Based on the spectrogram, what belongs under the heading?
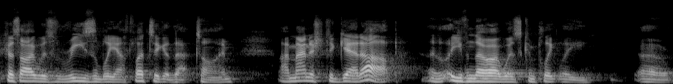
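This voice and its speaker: An English man with a mid-pitched voice lectures a class. He tells a personal story in a loose, conversational way, with many fillers, restarts and pauses. He checks in with his listeners as he goes, and his pace swings between quick and slow. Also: a bit bright. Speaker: Bible course teacher.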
